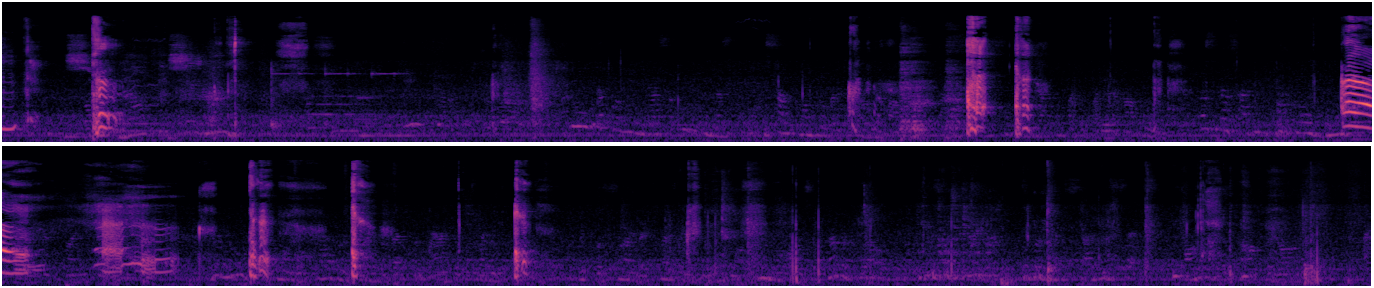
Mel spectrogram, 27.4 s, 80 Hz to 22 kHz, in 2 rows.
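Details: A 7-month-old baby gives several brief, sharp coughs spread across the clip over a low steady hum; infant cough.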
